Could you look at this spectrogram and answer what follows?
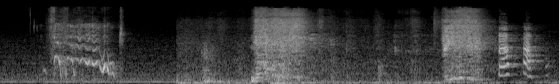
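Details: Dogs sneezing: several short, snorting bursts of air through the nose that fit small dog sneezes, mixed with faint whines and room noise.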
